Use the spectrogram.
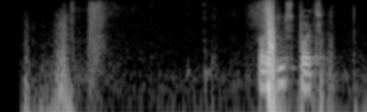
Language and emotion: Russian, neutral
